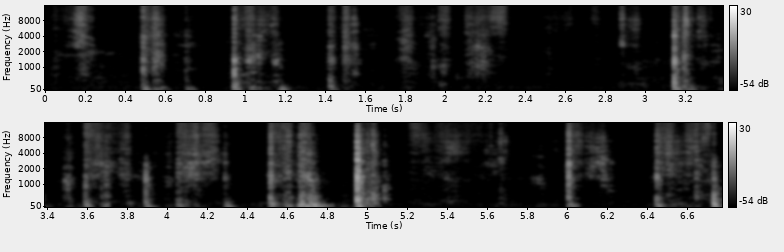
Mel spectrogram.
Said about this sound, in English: I haven't shuffled these cards yet. They're brand new. I've opened them. I've cleansed them. I have not shuffled them yet.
